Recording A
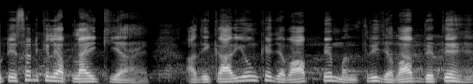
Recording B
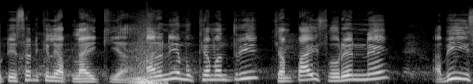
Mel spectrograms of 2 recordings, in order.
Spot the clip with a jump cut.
B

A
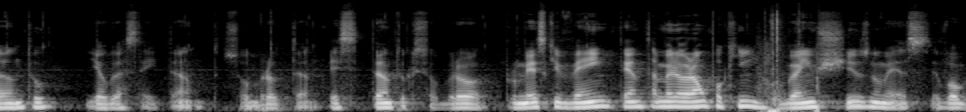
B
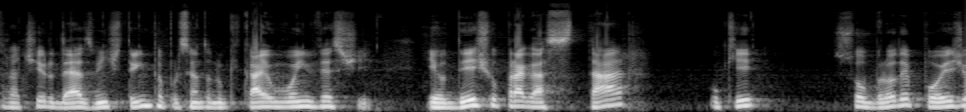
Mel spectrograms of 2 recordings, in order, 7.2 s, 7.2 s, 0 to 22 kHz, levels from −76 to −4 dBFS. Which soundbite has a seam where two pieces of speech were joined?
A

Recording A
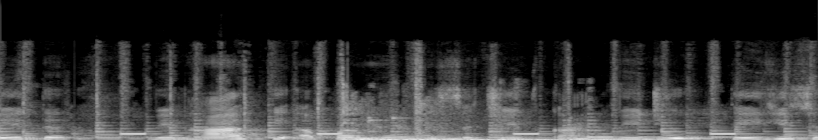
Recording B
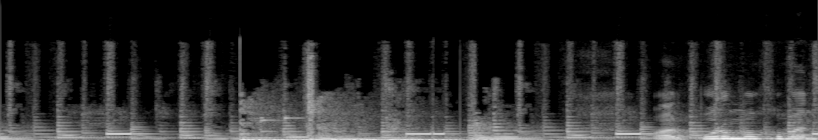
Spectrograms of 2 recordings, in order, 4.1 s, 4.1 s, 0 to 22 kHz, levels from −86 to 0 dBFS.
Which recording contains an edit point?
B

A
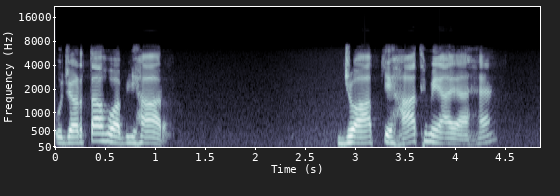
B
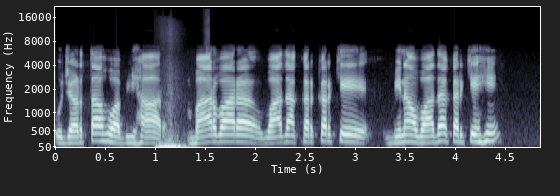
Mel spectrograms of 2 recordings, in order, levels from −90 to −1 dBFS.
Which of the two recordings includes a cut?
B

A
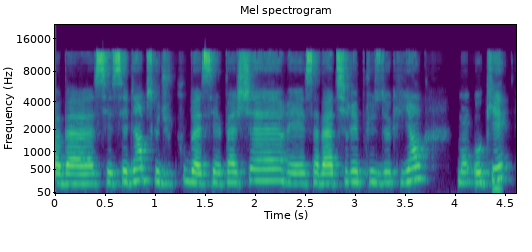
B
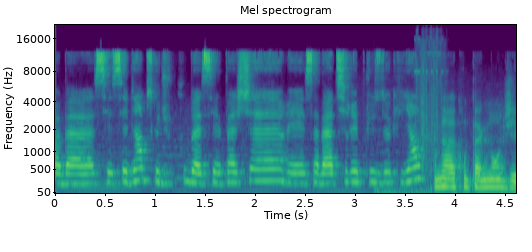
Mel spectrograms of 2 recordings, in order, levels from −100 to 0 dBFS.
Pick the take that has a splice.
B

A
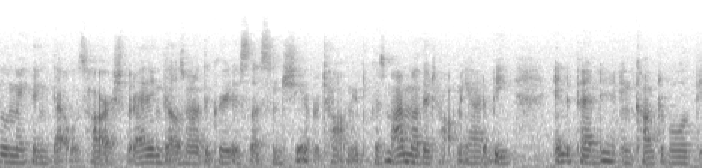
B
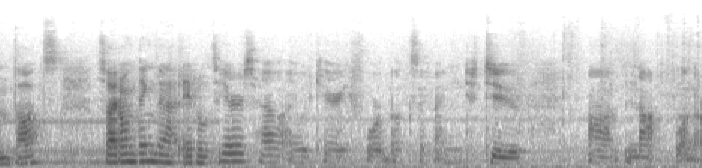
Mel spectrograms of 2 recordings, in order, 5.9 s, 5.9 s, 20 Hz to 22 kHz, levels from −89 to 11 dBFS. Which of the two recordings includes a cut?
B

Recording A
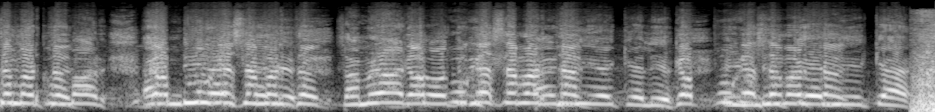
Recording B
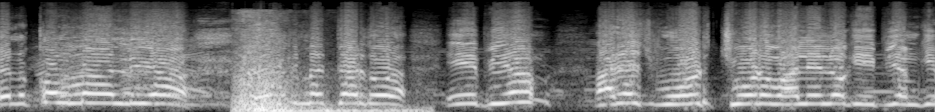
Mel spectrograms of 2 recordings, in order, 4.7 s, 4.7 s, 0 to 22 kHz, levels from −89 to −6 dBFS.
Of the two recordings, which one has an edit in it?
B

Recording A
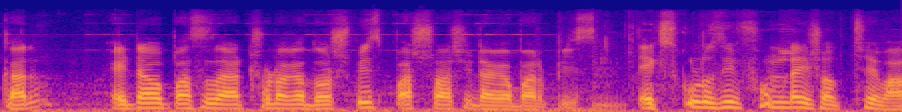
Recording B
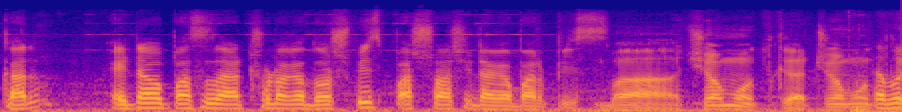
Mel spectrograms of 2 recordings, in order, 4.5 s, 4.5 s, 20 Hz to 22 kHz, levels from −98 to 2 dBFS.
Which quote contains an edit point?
A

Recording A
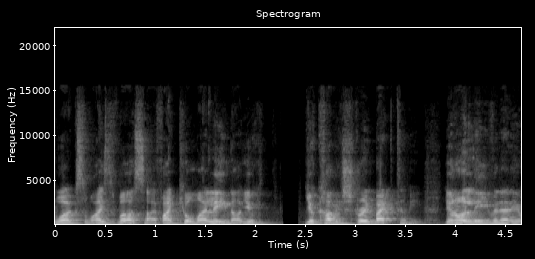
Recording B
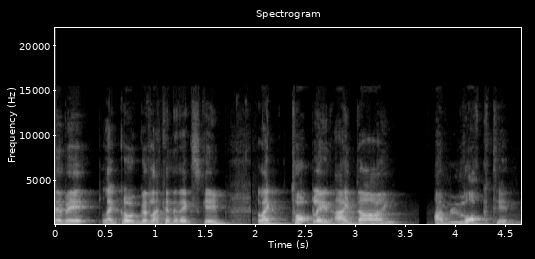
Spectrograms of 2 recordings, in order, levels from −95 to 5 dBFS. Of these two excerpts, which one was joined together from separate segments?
B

